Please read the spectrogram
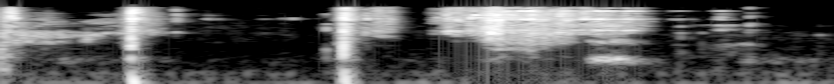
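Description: Two sharp metallic clicks about a second apart, then about a second of metallic rustling: a radio-drama sound effect of handcuffs being unlocked with a key and taken off.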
